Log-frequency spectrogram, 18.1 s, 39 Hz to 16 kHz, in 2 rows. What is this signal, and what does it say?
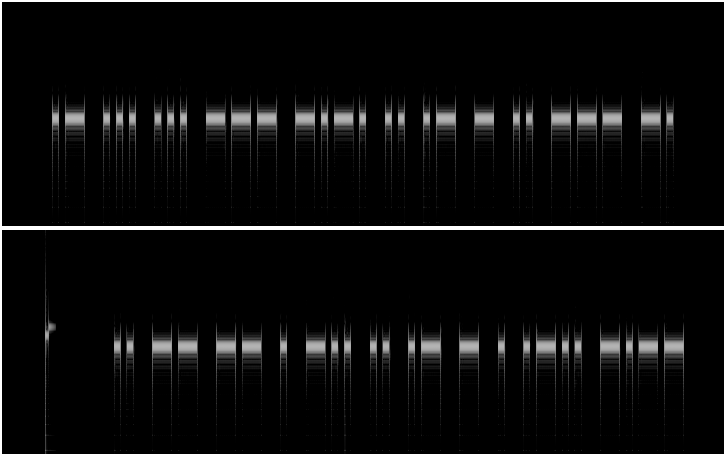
Morse code, heard as a keyed tone, about 15 wpm, 700 Hz. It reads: ASSOCIATION IMMEDIATELY
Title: Sentences from Top 1100 Words - New Word Drill - 15wpm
